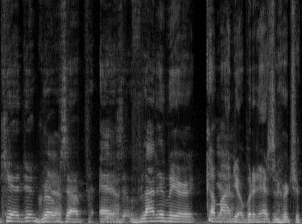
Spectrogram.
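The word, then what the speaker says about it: Caamaño: first time I have ever known a Vladimir Caaman. You said it right. Thank you so much, man. I even pronounced Vladimir.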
